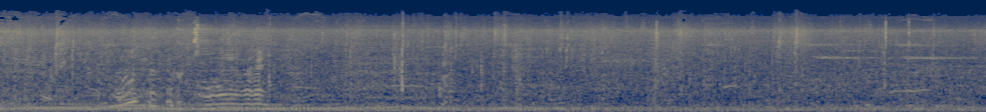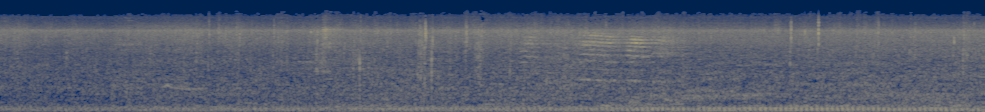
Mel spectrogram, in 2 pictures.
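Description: Monkeys munch on food.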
